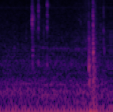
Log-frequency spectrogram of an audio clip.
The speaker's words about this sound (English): So I've got something to put up on the screen. Let me click it.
